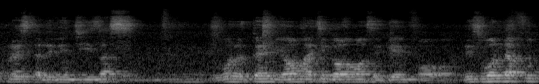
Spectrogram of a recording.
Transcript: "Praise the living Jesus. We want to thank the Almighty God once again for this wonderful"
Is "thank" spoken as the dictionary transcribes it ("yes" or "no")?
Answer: no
